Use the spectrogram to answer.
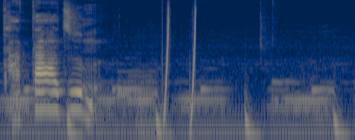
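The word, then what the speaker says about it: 佇む: 正解は、たたずむ。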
